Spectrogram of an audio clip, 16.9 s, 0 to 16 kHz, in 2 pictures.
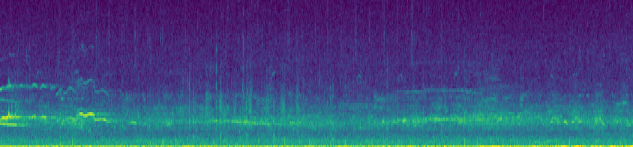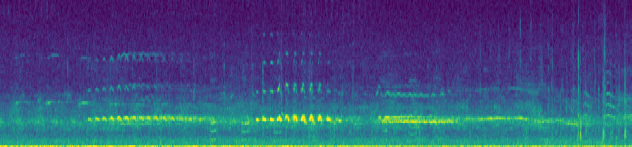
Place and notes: United States Minor Outlying Islands - Laysan albatross soundscape ...
Laysan albatross soundscape ... Sand Island ... Midway Atoll ... laysan albatross calls and bill clapperings ... bonin petrel and white tern calls ... open lavalier mics ... warm with slight breeze ...
13 March 2012, 05:39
